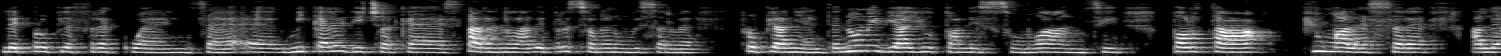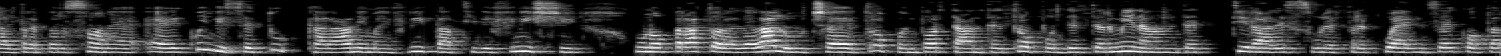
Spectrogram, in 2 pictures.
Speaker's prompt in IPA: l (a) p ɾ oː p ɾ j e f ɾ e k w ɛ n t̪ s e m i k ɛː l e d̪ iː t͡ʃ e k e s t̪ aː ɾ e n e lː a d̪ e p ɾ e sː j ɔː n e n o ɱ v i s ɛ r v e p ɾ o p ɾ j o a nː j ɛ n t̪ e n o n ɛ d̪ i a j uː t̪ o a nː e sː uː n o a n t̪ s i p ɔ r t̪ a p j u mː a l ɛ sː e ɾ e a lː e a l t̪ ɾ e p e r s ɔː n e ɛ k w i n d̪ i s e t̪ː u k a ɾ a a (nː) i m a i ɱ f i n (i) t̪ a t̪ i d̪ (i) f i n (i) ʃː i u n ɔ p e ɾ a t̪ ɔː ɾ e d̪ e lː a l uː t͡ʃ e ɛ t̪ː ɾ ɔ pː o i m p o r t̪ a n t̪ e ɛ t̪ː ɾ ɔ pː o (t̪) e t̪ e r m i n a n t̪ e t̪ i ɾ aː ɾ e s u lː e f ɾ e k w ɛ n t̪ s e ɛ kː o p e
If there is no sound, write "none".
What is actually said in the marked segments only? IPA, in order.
e, n, i, e, i, d̪

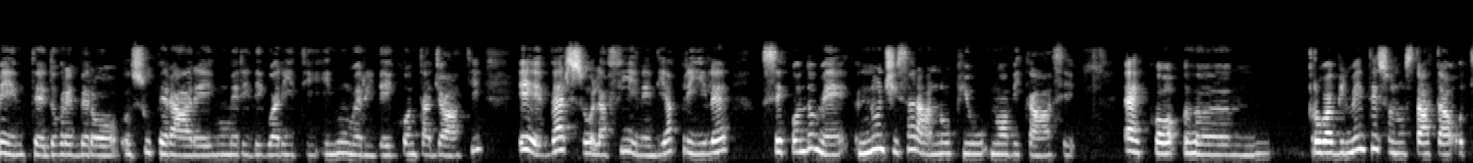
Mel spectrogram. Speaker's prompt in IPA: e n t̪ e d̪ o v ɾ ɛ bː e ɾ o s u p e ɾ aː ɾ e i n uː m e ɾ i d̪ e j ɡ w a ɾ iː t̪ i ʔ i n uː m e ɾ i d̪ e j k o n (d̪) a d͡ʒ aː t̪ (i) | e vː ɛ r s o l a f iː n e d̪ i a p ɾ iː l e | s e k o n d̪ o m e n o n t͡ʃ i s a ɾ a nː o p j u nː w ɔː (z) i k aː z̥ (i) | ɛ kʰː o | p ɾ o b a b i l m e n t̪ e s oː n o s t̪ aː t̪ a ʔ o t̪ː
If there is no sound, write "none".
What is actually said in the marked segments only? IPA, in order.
t̪, i, v, i

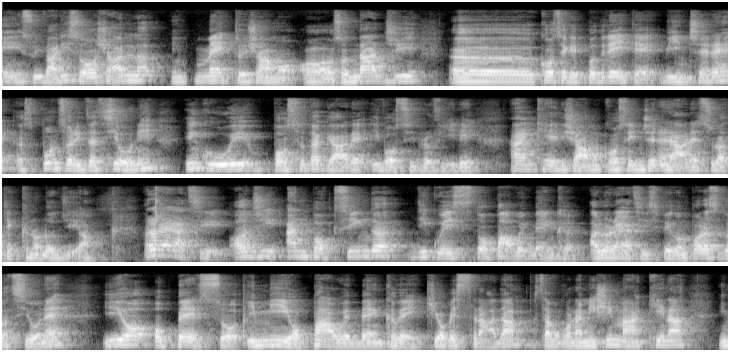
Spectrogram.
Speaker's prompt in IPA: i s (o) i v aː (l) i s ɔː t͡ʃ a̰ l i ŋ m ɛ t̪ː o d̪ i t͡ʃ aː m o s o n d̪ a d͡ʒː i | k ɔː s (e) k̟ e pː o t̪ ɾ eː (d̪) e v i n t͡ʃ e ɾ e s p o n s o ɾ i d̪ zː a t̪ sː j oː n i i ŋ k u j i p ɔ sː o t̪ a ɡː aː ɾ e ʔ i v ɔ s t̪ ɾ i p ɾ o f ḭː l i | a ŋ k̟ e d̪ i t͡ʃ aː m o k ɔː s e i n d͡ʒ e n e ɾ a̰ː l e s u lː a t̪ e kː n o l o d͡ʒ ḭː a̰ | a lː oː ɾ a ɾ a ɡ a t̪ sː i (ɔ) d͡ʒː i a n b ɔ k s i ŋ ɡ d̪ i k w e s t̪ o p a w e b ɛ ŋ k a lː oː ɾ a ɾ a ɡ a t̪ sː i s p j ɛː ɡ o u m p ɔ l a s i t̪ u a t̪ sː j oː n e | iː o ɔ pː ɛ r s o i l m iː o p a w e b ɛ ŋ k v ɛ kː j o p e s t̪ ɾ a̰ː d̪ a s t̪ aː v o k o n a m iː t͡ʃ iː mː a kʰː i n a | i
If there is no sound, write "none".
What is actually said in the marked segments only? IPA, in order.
u, ɾ, e, t̪, ɔ

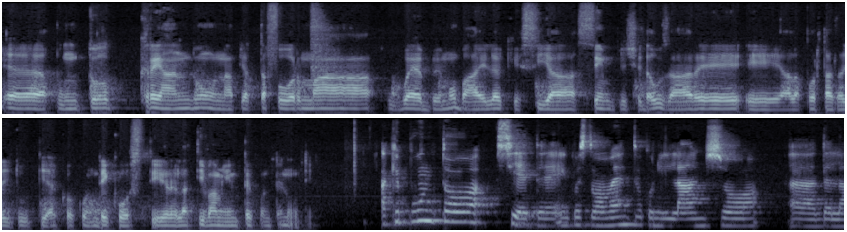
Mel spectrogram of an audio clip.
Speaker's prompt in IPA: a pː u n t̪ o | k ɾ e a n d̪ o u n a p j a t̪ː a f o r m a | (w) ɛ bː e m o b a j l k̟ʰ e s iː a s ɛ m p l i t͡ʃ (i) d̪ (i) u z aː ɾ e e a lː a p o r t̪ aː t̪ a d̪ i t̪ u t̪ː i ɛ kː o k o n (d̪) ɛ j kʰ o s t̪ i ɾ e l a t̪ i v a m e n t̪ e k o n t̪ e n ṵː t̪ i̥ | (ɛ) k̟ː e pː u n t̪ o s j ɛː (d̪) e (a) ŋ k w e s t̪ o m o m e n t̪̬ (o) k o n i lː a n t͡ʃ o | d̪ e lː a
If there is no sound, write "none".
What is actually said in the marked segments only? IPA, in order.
w, e, a, d̪, a, t̪, i, o

